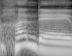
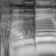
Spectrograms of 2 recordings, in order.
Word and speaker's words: Hyundai: When we got there and the reps were there, they're like, it's Hyundai like Sunday, not Hyundai like Sunday, okay?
